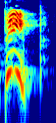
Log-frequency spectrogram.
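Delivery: short high-pitched toy horn beep; a tiny, high "beep" from a little truck. A narrator's reading. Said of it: "said Blue".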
